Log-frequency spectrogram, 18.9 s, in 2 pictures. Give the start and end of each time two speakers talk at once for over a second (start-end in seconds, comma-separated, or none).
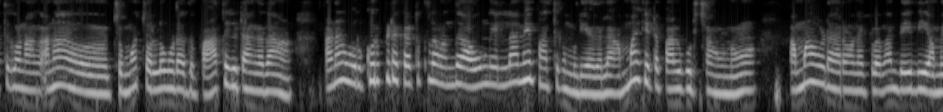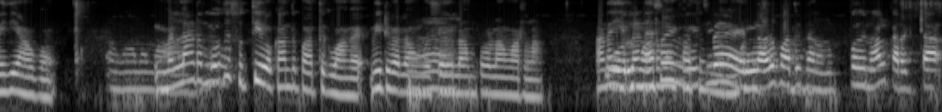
15.6-17.6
